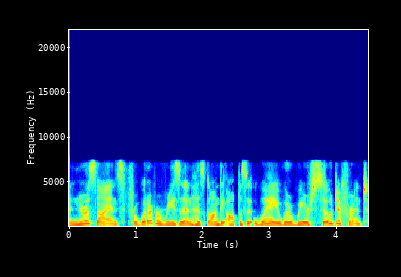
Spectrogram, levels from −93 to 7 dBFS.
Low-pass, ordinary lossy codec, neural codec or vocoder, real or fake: 7.2 kHz; AAC, 48 kbps; none; real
